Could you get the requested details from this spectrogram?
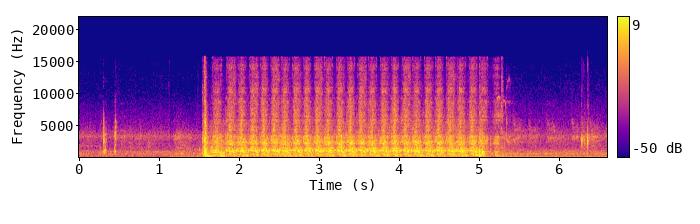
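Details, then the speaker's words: Rare VW Super Beetle Baja Champion Edition, first start in years: starter turns the engine over evenly about four times a second for 3.5 s without firing; points open and close with power but no spark, bad condenser suspected. "Got no spark. We got power there? Yeah, we got power. So why aren't the points sparking?"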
